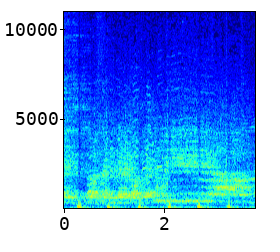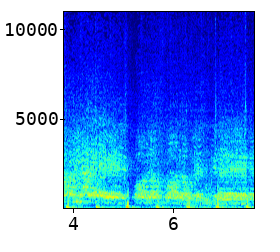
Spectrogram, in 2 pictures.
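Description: A drum kit beats out a steady rhythm.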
